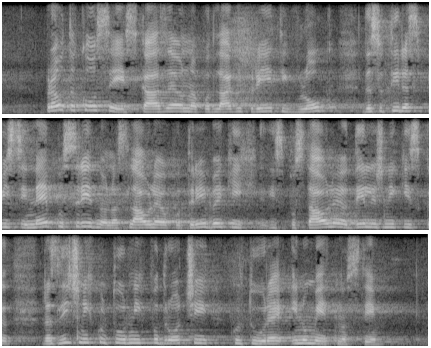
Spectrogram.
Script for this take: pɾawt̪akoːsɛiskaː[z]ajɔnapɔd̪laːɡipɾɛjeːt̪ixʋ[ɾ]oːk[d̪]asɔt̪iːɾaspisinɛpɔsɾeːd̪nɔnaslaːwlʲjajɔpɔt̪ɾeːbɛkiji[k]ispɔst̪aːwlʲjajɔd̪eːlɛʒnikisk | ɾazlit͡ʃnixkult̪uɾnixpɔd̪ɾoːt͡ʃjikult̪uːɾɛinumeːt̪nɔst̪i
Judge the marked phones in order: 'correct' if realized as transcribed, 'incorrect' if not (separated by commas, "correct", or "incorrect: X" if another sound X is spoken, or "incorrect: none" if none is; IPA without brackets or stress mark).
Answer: correct, incorrect: l, correct, incorrect: x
